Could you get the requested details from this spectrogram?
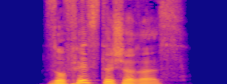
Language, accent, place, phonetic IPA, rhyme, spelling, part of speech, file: German, Germany, Berlin, [zoˈfɪstɪʃəʁəs], -ɪstɪʃəʁəs, sophistischeres, adjective, De-sophistischeres.ogg
- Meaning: strong/mixed nominative/accusative neuter singular comparative degree of sophistisch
